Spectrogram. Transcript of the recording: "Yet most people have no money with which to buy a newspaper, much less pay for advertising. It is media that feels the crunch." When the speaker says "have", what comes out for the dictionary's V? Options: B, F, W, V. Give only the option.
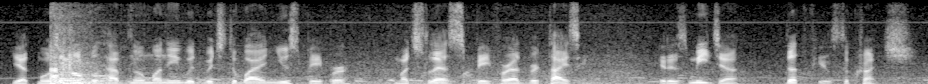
V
